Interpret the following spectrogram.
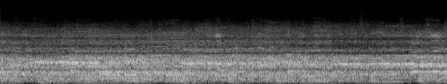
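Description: Steady rumbling din of roller skate wheels on a sports-hall floor, mixed with crowd noise echoing in the hall.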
